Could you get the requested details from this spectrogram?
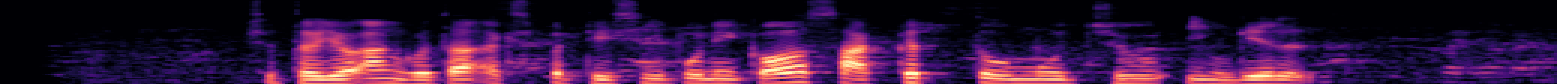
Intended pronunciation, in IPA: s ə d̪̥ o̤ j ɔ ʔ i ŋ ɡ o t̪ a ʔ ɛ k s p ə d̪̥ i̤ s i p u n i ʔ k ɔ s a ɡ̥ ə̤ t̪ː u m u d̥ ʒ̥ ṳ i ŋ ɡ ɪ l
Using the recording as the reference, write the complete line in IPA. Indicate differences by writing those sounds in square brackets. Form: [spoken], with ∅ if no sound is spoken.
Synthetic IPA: s ə d̪̥ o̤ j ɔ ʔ [a] ŋ ɡ o t̪ a ʔ ɛ k s p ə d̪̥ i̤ s i p u n i [∅] k ɔ s a ɡ̥ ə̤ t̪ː u m u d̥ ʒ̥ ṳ i ŋ ɡ ɪ l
